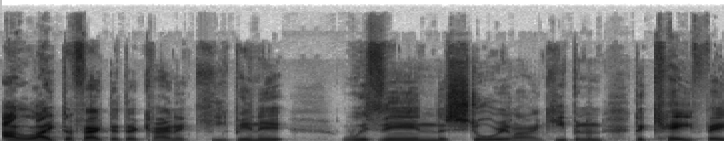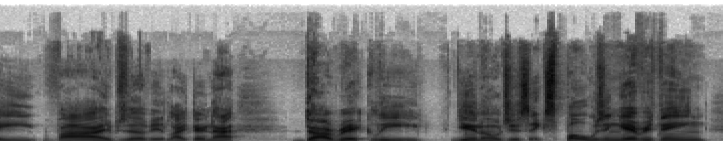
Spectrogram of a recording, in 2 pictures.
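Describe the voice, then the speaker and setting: A man's voice: medium pitch, steady tone, a little slow, fairly bright tone, smooth. A man giving casual reaction commentary on wrestling news, laid-back and admiring, often repeating himself.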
